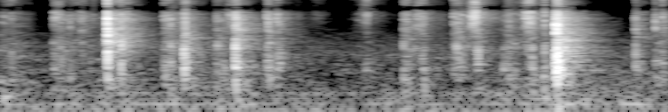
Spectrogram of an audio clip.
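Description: Tarot cards handled on a table: soft papery rustles and slides with two sharper card snaps, close and fairly quiet, with no talking.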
